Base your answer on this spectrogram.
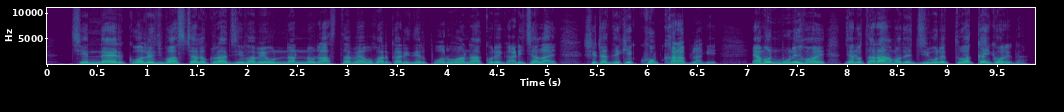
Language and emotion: Bengali, disgusted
